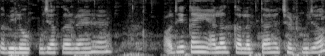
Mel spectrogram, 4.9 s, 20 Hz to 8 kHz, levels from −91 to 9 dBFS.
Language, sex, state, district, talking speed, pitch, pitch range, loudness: Maithili, female, Bihar, Samastipur, 195 wpm, 230 Hz, 225-250 Hz, -16 LUFS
